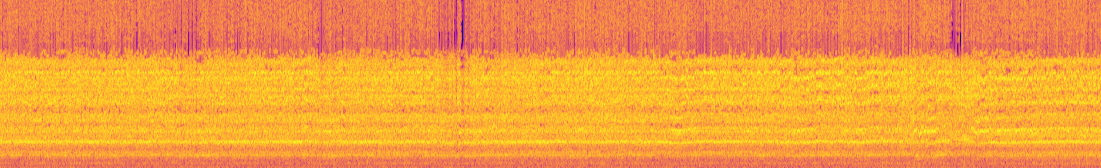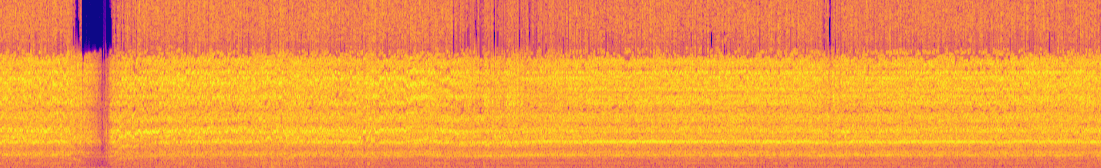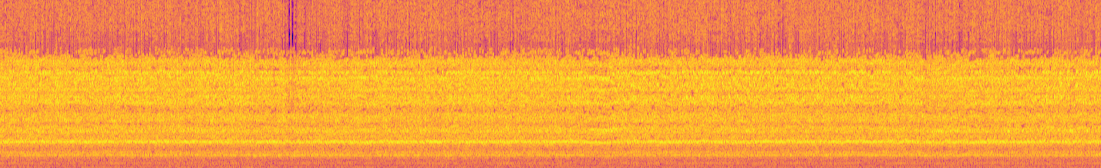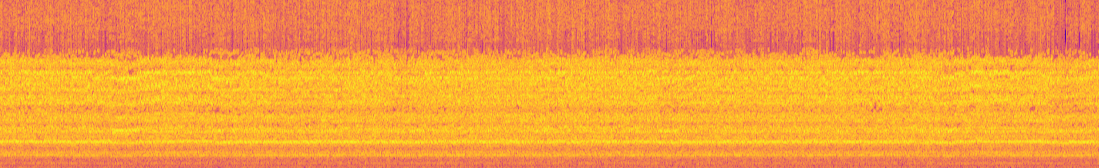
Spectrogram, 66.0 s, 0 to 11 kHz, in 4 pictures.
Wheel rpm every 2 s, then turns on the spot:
230, 230, 230, 230, 230, 230, 230, 220, 170, 190, 210, 220, 230, 240, 230, 230, 230, 230, 230, 230, 230, 230, 230, 230, 230, 230, 230, 230, 230, 230, 240, 230, 230.
none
